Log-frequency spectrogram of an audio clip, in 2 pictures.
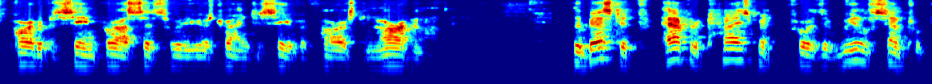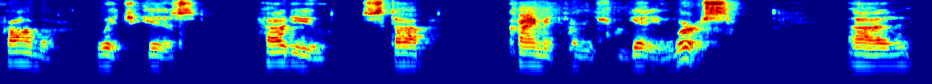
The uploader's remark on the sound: Webinar.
